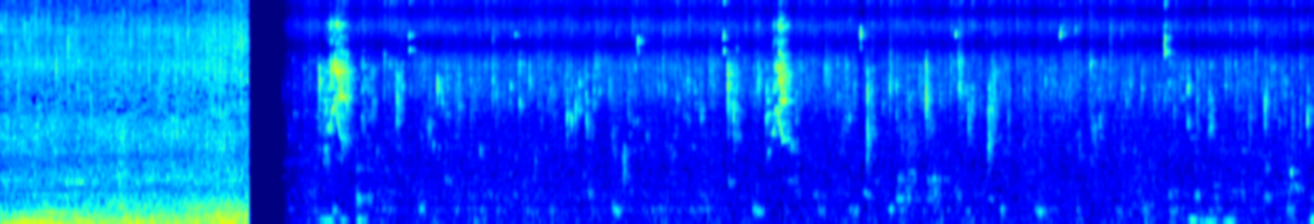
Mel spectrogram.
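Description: Heavy rain pouring down, cut off abruptly about two and a half seconds in. It is followed by rainwater dripping and splashing in scattered, irregular drops over a faint steady patter.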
